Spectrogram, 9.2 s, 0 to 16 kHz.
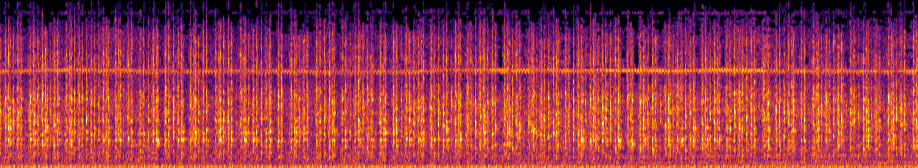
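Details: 1968 Ford F-250 with 390 V8, barn find sitting nearly 10 years, first idle after getting fuel: loud, deep idle with steady thump about four times a second, uneven; rough idle, vacuum leak suspected, not confirmed.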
